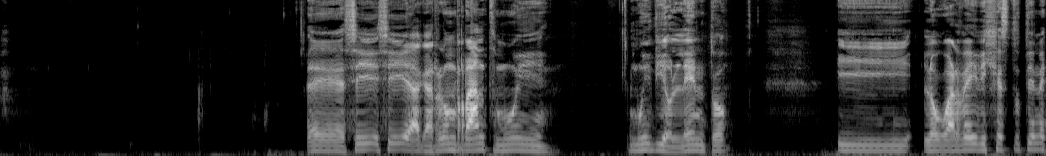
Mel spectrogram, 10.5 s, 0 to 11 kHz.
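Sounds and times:
person gulping: 0.1s - 3.1s
person sipping coffee: 0.2s - 3.1s
speech: 3.1s - 5.6s, 6.3s - 7.4s, 8.4s - 10.4s.

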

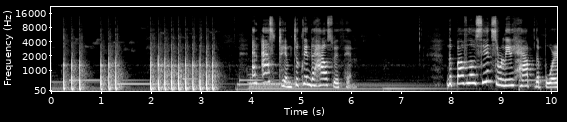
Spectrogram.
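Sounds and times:
crisp knocking on a door: 0.2s - 3.5s
speech: 3.8s - 6.2s, 7.9s - 10.1s.

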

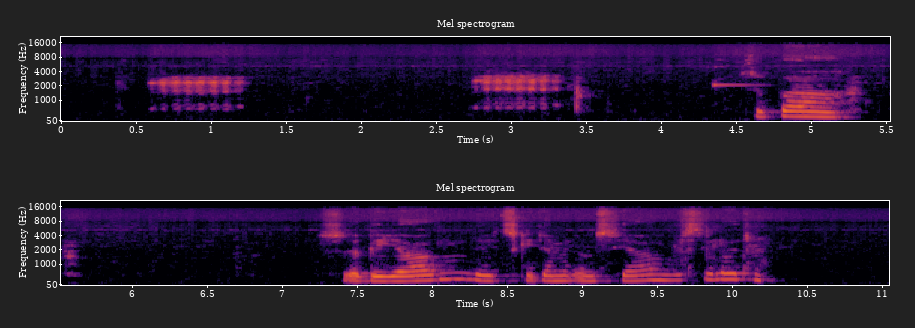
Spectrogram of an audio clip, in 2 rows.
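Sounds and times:
sheep bleating: 0.6s - 1.3s, 2.8s - 3.5s
speech: 4.6s - 5.4s, 7.4s - 10.4s.

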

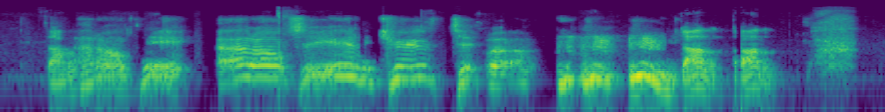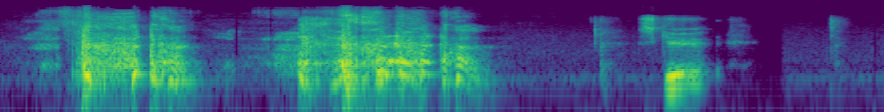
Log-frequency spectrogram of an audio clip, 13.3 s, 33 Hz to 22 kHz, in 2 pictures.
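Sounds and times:
speech: 0.4s - 6.4s, 7.2s - 8.2s, 11.6s - 12.0s
person clearing throat: 4.2s - 5.1s, 6.9s - 10.3s
person coughing: 4.2s - 5.1s, 6.9s - 10.3s.

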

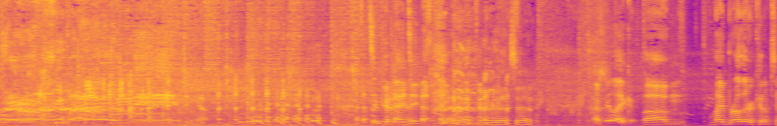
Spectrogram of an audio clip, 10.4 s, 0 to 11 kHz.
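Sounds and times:
person screaming imitating harsh rock vocals: 0.0s - 3.2s
laughter: 0.0s - 8.2s
speech: 5.0s - 7.3s, 7.9s - 10.3s.

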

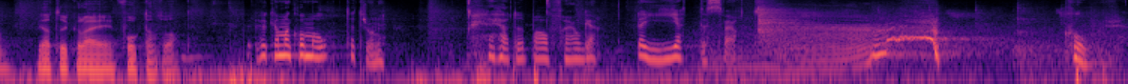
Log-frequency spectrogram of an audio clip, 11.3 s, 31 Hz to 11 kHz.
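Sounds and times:
speech: 0.4s - 4.0s, 4.8s - 7.8s, 8.7s - 9.0s, 10.7s - 11.1s
cow mooing: 6.9s - 9.6s.

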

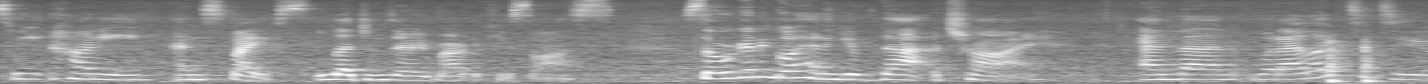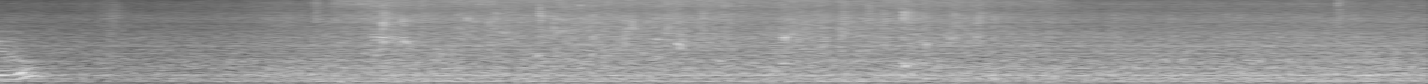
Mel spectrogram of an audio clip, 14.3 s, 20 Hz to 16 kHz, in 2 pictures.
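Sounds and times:
speech: 0.0s - 7.5s
water boiling in a pot with meat, oregano, garlic powder and cumin: 7.5s - 14.2s.

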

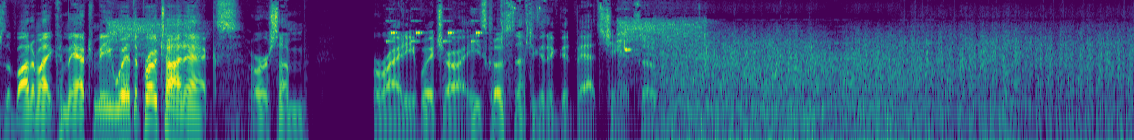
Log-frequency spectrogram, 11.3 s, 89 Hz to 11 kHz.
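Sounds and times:
speech: 0.0s - 7.0s
video game gunfire from a rapid-firing weapon: 7.1s - 11.3s.

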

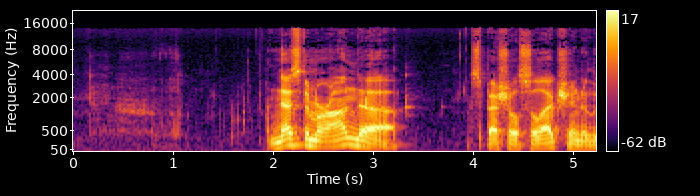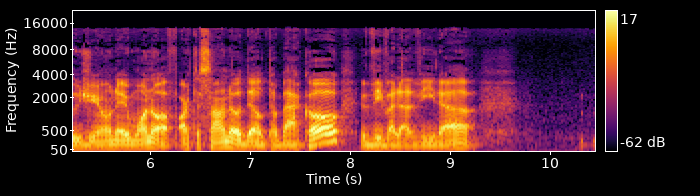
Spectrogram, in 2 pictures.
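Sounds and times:
mouth clicks: 0.2s - 2.0s
black tea sipping: 0.2s - 2.1s
short wet slurps of black tea: 0.8s - 2.0s
speech: 2.0s - 3.4s, 4.0s - 9.4s.

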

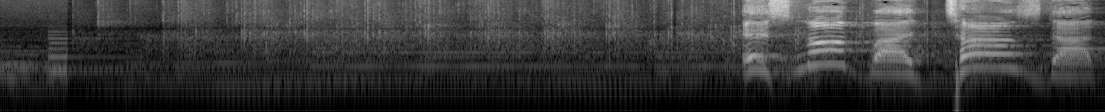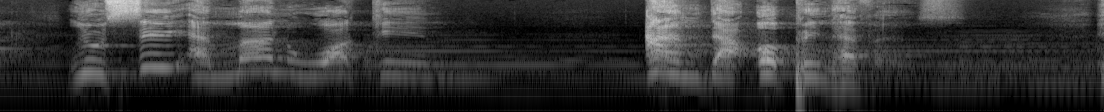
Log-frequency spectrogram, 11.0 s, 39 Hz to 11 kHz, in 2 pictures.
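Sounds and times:
sustained keyboard chords: 0.0s - 11.0s
audience clapping: 0.2s - 5.6s
speech: 3.8s - 7.8s, 8.8s - 10.2s.

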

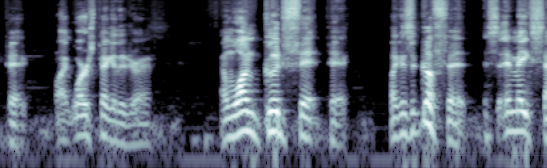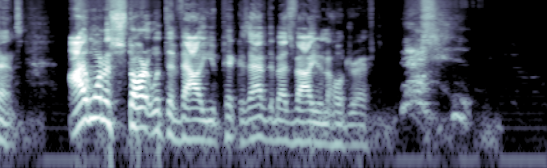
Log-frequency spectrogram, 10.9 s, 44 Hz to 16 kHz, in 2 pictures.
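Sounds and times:
speech: 0.1s - 1.6s, 2.2s - 9.9s
single sharp sneeze: 9.5s - 10.2s.

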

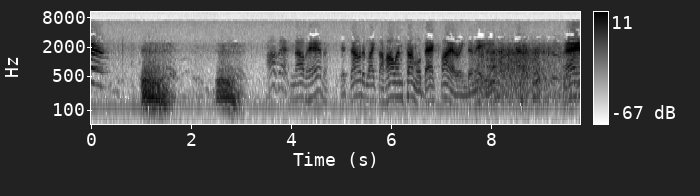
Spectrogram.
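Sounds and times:
voice imitating a lion roar with a loud low rumbling growl: 2.5s - 3.1s
speech: 4.1s - 9.7s
laughter: 7.6s - 9.7s.

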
